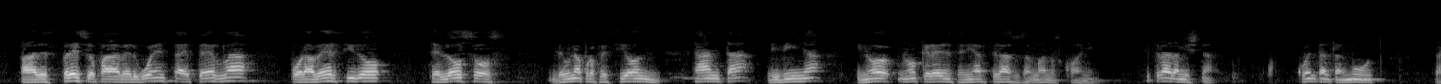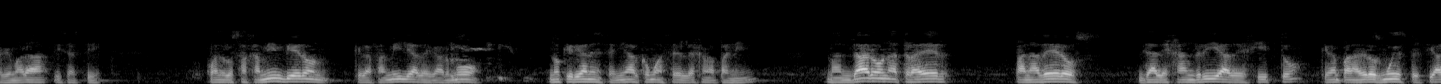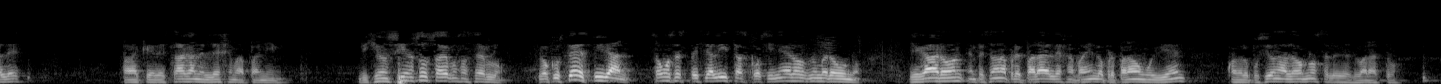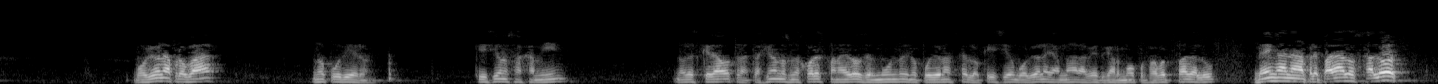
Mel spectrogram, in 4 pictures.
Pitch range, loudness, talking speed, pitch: 105-135 Hz, -22 LUFS, 145 wpm, 115 Hz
